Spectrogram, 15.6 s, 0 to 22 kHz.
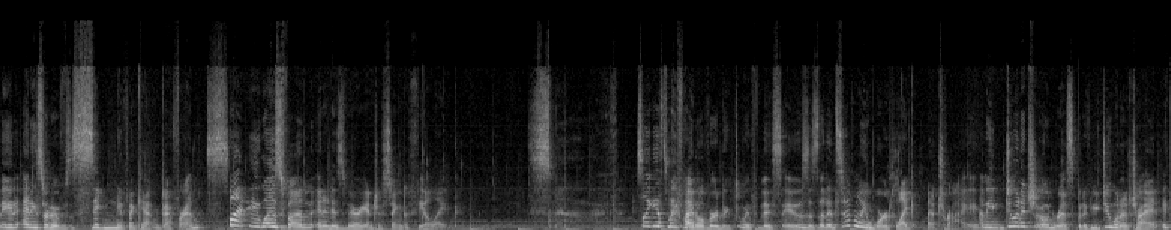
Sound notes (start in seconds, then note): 7.0 whispered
